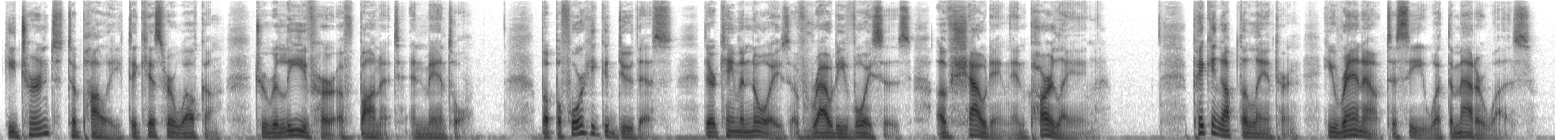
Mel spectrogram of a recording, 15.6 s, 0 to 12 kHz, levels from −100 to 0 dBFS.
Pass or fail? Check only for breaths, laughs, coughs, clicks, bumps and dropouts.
pass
